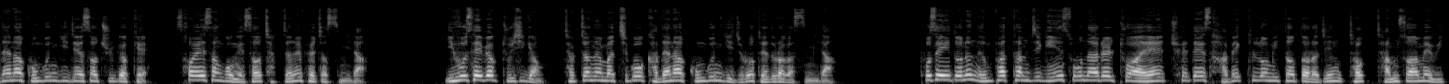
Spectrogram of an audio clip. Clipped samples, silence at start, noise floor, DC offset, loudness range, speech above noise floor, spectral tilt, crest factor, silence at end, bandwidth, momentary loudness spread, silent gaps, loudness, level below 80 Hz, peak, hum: under 0.1%; 0 s; -78 dBFS; under 0.1%; 4 LU; 56 dB; -7 dB/octave; 18 dB; 0.05 s; 15 kHz; 12 LU; none; -23 LUFS; -60 dBFS; -4 dBFS; none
